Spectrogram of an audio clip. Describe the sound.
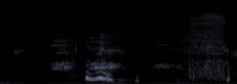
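A woman grunts and groans into a Pringles can held to her mouth, giving a muffled, resonant, slightly barking tone in a few short bursts, followed by a breathy exhale.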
